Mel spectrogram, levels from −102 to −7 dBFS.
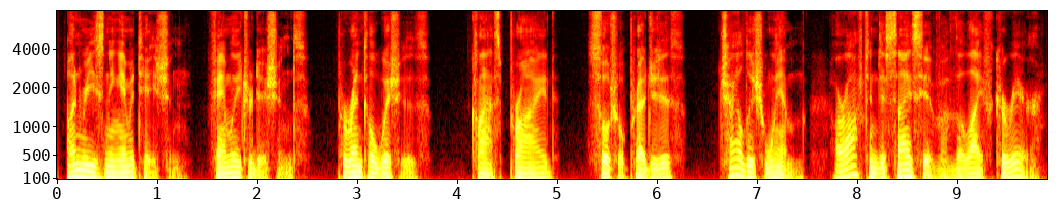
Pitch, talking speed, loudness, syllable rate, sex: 95 Hz, 115 wpm, -18 LUFS, 5.5 syllables/s, male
